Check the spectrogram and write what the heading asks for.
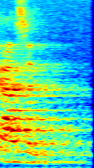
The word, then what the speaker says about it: castle: In this word, T is a silent letter, so we have to pronounce it as castle.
